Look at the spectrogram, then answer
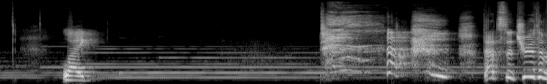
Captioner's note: laughs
